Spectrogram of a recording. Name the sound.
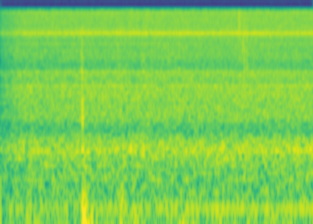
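generated white noise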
